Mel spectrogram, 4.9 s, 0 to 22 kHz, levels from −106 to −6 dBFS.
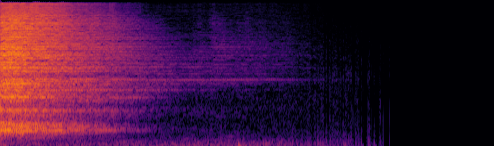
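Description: Generation loss runs throughout the music, its likely cause repeated lossy coding, around seven passes of something like Opus at 48 kbit/s. Each pass requantises on a shifted frame grid, so the sound turns swirly and hollow, with attacks smeared and nothing above 20.1 kHz.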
